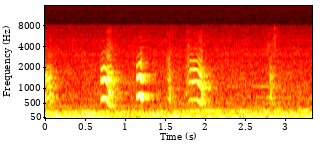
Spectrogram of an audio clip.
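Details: Short clipped whimpers from Redwing Australian Terrier puppies, 2018: three or four brief bright cries in quick succession, then a faint one, with low room hum throughout.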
